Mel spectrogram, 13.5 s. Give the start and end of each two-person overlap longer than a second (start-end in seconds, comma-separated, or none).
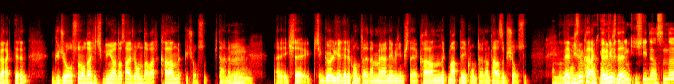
11.2-12.6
